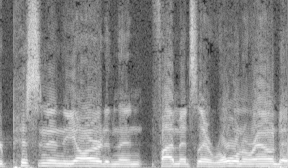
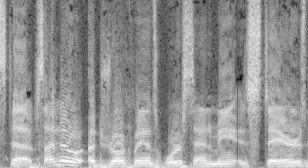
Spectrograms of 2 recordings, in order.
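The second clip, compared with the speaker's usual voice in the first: ordinary delivery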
